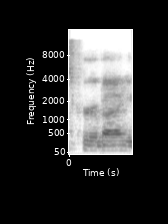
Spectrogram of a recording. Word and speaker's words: Grubba: If you search for my name on the internet or Google it, Thomas Grubba, you can just put in my name, and that's spelled G-R-U-B-B-A.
